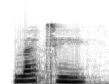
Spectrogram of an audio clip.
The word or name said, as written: letty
